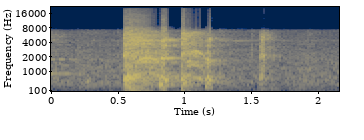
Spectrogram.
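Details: Simulated cough: a run of four harsh cough bursts acted in a comedy skit about a coworker coughing nonstop at work.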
